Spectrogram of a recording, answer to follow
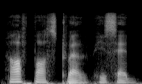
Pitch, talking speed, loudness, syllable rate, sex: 95 Hz, 210 wpm, -21 LUFS, 5.2 syllables/s, male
